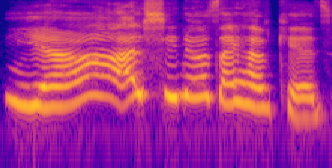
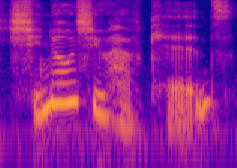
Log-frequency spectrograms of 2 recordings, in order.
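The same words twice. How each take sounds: First: High, emphatic retold reply to a child; amused obvious answer. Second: Put-on softer, high questioning child's voice; surprised seven-year-old. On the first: Mother answering her child's surprised question. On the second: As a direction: imitate a kid asking in disbelief. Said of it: "This is what my seven-year-old said".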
